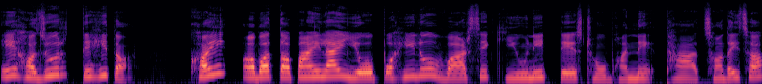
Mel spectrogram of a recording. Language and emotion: Nepali, neutral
